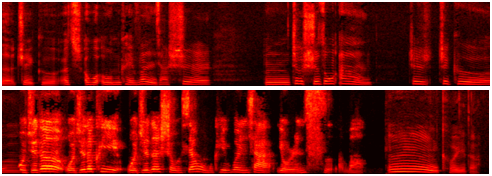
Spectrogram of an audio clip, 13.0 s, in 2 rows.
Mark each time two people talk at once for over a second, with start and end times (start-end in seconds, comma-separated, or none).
none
